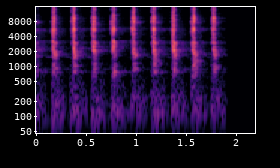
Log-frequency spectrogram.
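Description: Clock-ticking sound effect counting down a quiz answer: sharp, high ticks about five a second, stopping shortly before the end.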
